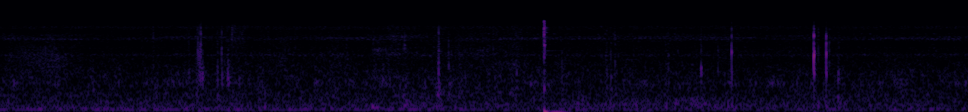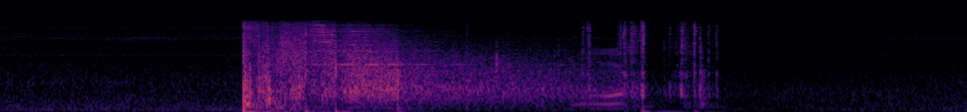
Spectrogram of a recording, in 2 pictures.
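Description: A Ruger bolt-action rifle fires one loud, sharp gunshot that rings out and decays over about two seconds, followed by brief metallic clicks; a short spoken word comes earlier over faint outdoor background.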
